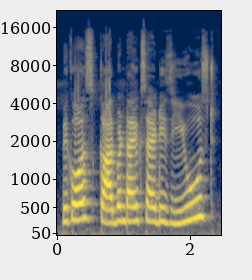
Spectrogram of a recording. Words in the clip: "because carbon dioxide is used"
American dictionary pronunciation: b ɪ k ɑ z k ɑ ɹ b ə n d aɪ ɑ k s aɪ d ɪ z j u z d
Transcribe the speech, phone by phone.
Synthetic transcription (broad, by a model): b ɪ k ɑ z k ɑ ɹ b ə n d aɪ ɑ k s aɪ d ɪ z j u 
